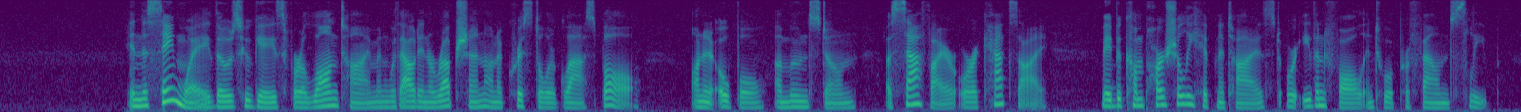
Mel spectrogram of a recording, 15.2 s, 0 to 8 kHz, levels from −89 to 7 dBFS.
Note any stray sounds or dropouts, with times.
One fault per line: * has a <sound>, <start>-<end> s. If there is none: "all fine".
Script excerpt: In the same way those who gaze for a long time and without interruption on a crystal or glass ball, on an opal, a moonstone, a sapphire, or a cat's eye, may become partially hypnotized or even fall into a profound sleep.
all fine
